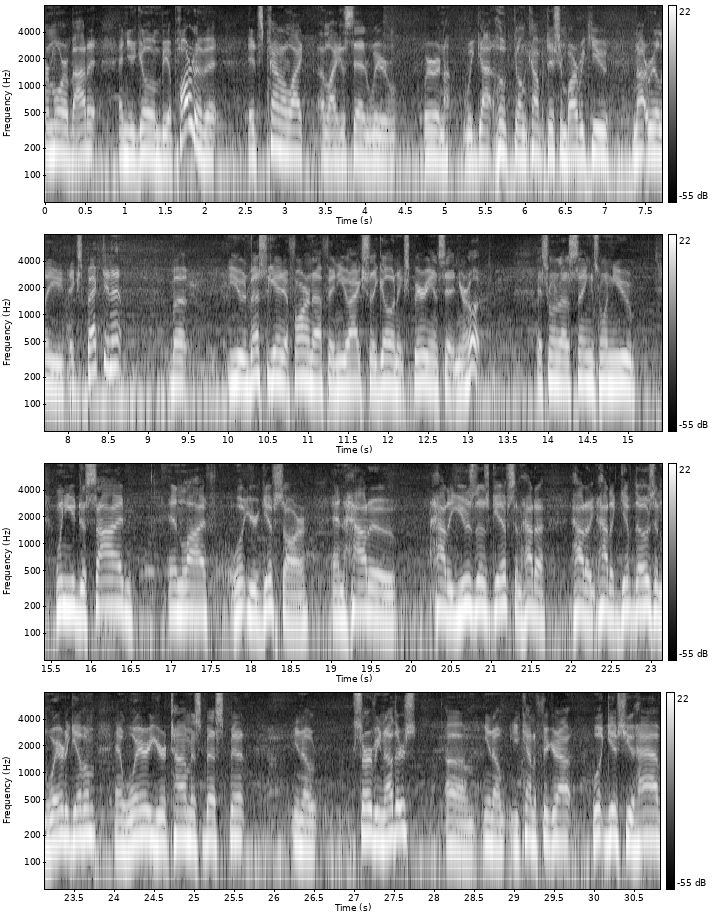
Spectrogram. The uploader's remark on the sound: while we were at the Houston Livestock Rodeo World’s BBQ Championships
